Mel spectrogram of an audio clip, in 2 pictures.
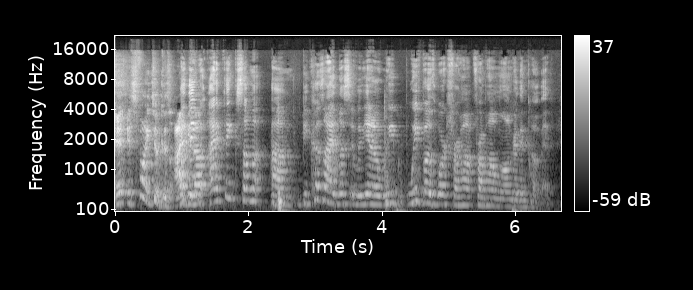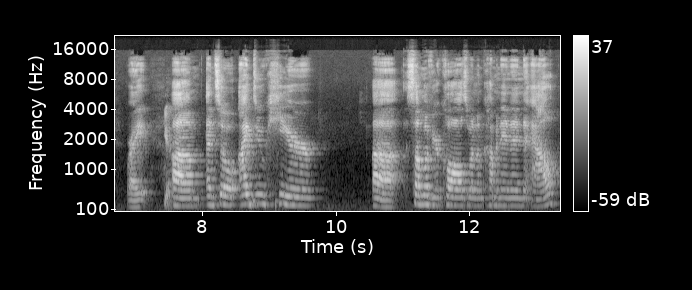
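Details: Adult speaker in conversation; ordinary conversational speech.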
